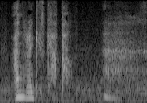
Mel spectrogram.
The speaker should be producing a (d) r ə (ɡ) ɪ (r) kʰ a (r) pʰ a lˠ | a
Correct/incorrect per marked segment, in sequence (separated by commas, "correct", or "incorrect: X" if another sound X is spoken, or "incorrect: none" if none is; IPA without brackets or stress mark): incorrect: n, correct, correct, incorrect: none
